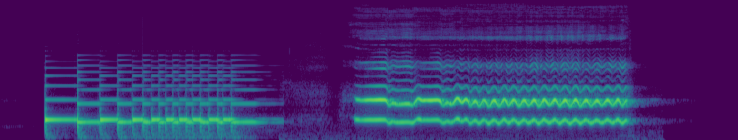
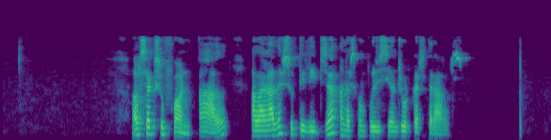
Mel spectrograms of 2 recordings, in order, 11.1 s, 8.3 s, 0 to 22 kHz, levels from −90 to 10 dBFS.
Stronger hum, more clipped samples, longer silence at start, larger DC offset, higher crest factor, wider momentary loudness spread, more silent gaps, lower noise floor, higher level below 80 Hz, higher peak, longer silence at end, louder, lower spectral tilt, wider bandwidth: neither; neither; second, 0.65 s vs 2 s; neither; second, 14 dB vs 20 dB; second, 9 LU vs 16 LU; neither; first, under -90 dBFS vs -84 dBFS; about the same, -66 dBFS vs -64 dBFS; about the same, -4 dBFS vs -2 dBFS; first, 1.6 s vs 1.35 s; about the same, -17 LUFS vs -19 LUFS; about the same, -3.5 dB/octave vs -3.5 dB/octave; first, 9.2 kHz vs 8 kHz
